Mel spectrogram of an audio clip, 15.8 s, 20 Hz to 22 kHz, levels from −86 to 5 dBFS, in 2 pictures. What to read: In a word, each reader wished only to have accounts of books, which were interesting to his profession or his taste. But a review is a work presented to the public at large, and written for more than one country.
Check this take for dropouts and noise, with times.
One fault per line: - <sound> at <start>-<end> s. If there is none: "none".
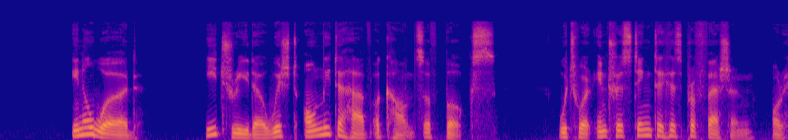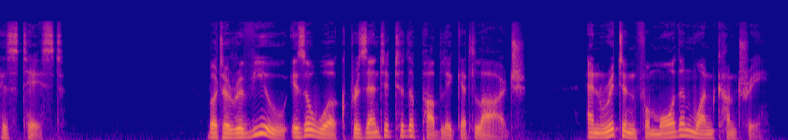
none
